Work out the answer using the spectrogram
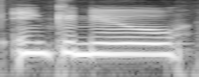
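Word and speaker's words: inconnu: I've heard it pronounced Inkanu.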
